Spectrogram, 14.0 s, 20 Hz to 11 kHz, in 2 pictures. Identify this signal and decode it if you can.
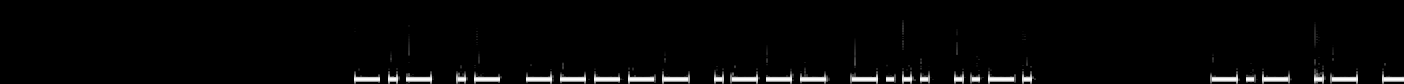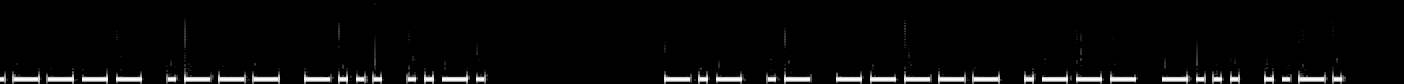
Morse code, heard as a keyed tone, about 28 wpm, 700 Hz. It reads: KA0JBF KA0JBF KA0JBF
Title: USA Call Signs - 6 Characters - Repeated 3x - 28wpm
